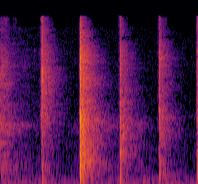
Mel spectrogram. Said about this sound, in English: That's her clapping.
